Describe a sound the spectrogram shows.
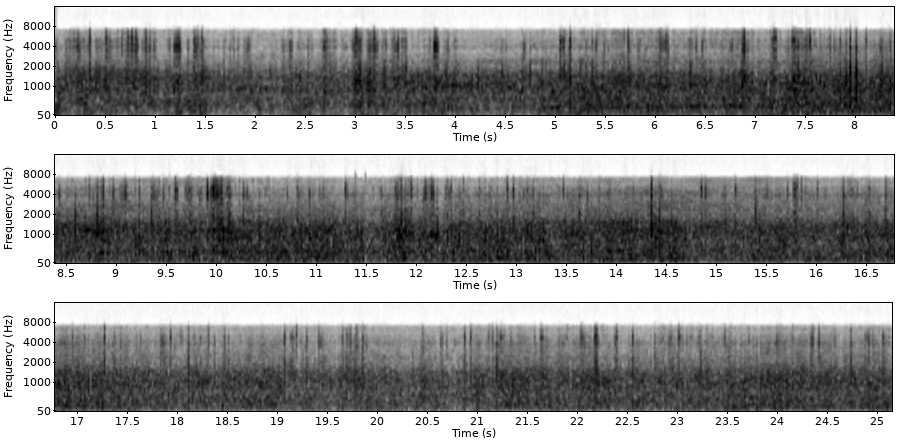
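A bicycle's chain and wheels rattle and click over the road.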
